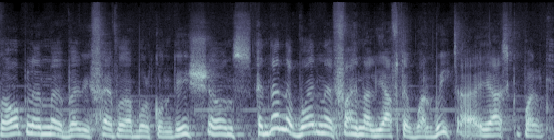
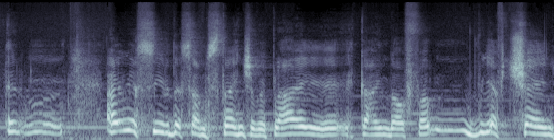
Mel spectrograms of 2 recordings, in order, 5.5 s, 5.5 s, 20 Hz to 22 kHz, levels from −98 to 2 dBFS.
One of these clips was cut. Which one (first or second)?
first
